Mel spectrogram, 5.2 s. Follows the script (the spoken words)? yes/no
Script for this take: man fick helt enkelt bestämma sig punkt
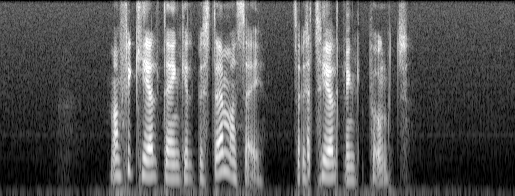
no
